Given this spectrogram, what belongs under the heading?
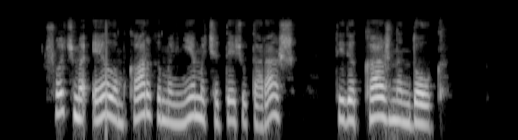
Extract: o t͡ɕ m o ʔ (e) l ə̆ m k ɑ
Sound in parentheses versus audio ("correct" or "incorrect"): correct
